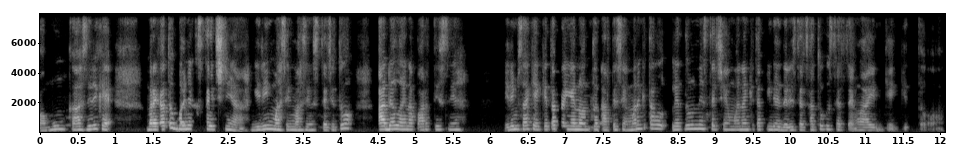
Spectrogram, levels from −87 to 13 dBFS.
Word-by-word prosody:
Pamungkas, 210 +4 -1
jadi 240 +3 +1
kayak 215 -3 0 0.5
mereka 215 +2 +6
tuh 320 0 0
banyak 245 +1 +1
stage-nya. 225 -6 +4
Jadi 220 +6 -1
masing-masing 195 -2 +3
stage 190 0 +1
itu 285 - 0 0.4
ada 225 +2 +6
line 230 -3 0
up 215 - -11
artisnya. 210 +1 -1 0.6
Jadi 185 +5 -4
misalnya 235 +1 +1
kayak 215 - -13
kita 255 - +1
pengen 225 -1 +1
nonton 210 0 -2
artis 200 +1 +2
yang 205 - -5
mana 265 - -1
kita 280 0 -6 0.2
lihat 220 0 -5
dulu 260 +2 -3
nih 270 -1 +4
stage 230 -3 -2
yang 215 - -6
mana, 210 +1 -4
kita 220 0 -8
pindah 210 -1 -4
dari 185 -2 -4
stage 190 -1 +2
satu 195 +4 -8
ke - - -5
stage 200 -2 -3
yang - - -8
lain, 180 +3 -6
kayak 205 - -15
gitu. - - -19
215 Hz, 210 wpm, -21 LUFS, 200-230 Hz, 0.6 s, mereka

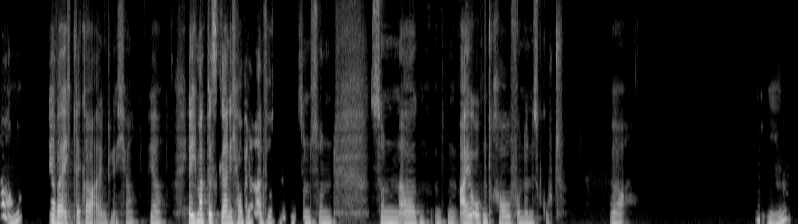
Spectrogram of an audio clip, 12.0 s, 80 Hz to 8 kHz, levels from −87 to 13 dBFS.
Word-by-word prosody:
Ja. 415 +1 +2 0.6
Ja, 215 -2 +6
war 185 - +8
echt 185 +1 -2
lecker 185 0 0
eigentlich, 170 0 -9
ja. 180 0 -8 0.2
Ja. 185 -2 -4 0.3
Ja, 215 - +9
ich 215 - +8
mag 225 -1 +7
das 225 -1 +6
gerne. 190 0 +5
Ich 185 +1 -3
haue 185 - +3
mir 190 - -3
dann - - 0
einfach 180 +2 -3
'n 185 -1 -15
'n - - -11
so - - -20
'n 185 - 0
so 185 +1 -8
'n 185 0 -2 0.6
so 195 - -5
'n, 185 -1 +2
ähm 180 +1 -1
'n 185 0 -9
'n - - -19
Ei 200 +4 +5
oben 210 0 +2
drauf 195 0 -4
und 175 - -3
dann 165 -1 -2
ist 165 0 -8
gut. - - -17 0.7
Ja. 175 -2 -4 2.1
Mhm. 170 - -2
185 Hz, 190 wpm, -22 LUFS, 180-195 Hz, 2.1 s, Ja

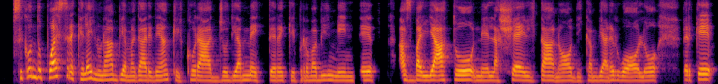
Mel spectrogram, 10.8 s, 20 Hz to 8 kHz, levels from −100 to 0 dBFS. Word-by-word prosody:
secondo 265 +2 0
può 265 0 +7
essere 275 -7 +1
che 205 - -4
lei 210 +4 +3
non 170 -4 -2
abbia 170 -1 -1
magari 155 0 -2
neanche 160 +3 -4
il 135 -3 -11
coraggio 145 -3 -1
di 155 +2 -2
ammettere 150 -1 -3
che 150 -1 -8
probabilmente 155 0 -3 0.3
ha 165 - +2
sbagliato 165 +2 +5
nella 150 -1 -3
scelta, 155 -1 +1
no, 145 +2 -3
di 135 -1 -11
cambiare 145 +2 -4
ruolo, 150 -1 -2 0.3
perché 185 +7 +1
155 Hz, 135 wpm, -22 LUFS, 145-170 Hz, 0.3 s, può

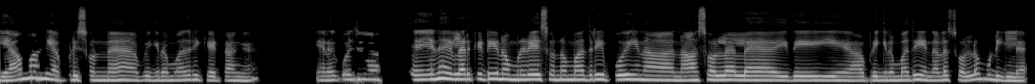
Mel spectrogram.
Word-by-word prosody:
ஏம்மா, 265 +7 +2
நீ - - +3
அப்டி 205 +2 -3
சொன்ன?" 195 -1 -1 0.3
அப்டிங்கிற 190 0 -3
மாதிரி 205 +2 -1
கேட்டாங்க. 185 -1 -3 0.8
எனக்கு 195 +1 -3
கொஞ்சம் 225 0 -2 0.4
ஏ - - +1
ஏன்னா, 270 +4 +5
எல்லார்கிட்டயும் 240 +1 +2
நான் 235 - +3
முன்னாடியே 225 +1 +3
சொன்ன 215 0 0
மாதிரி, 220 +1 +1
போயி, 225 +1 +3
"நான் 200 -2 0
நான் 195 +1 0
சொல்லல, 205 -1 +2 0.4
இது 190 +1 -1 0.5
எ"அப்டிங்கிற 185 +1 -2
மாதிரி 195 +3 0
என்னால 185 +2 -1
சொல்ல 195 +4 -1
முடியல. 180 -6 0
205 Hz, 150 wpm, -23 LUFS, 190-225 Hz, 0.8 s, ஏன்னா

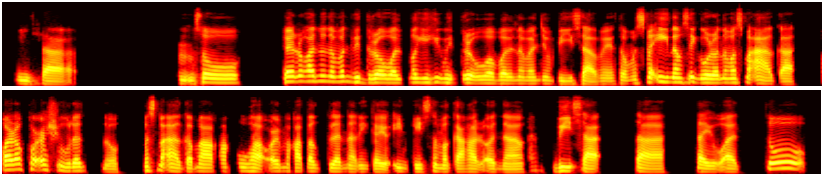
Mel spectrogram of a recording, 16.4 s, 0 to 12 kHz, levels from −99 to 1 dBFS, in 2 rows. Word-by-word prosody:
Dun 125 -2 -2
sa 105 -2 +1 1.1
Mm, 120 -1 -3
so 155 -1 +2 0.5
pero 200 +1 +3
ano 210 +1 +3
naman, 205 0 0
withdrawal 155 -4 +2
magiging 165 +1 -2
withdrawable 135 -4 +1
naman 125 0 -4
yung 125 -2 -7
visa 110 -3 0
mo, 110 - -9
eh, 110 0 -4
so 125 - -1
mas 135 +1 -4
mainam 185 -2 +3
siguro 160 -3 +2
na 160 +1 -2
mas 160 -2 0
maaga 110 -5 +2 0.2
para 195 +3 +5
for - - 0
assurance, 155 -5 0 0.2
'no, 110 -1 -5 0.2
mas 160 -1 0
maaga 130 -3 +3
makakakuha 140 +1 +1
or 140 - +1
makapag-plan 135 -1 0
na 120 -2 -4
rin 120 - -7
kayo 115 -1 0
in 135 - -4
case 125 -1 -4
na 140 - -2
magkakaroon 120 -1 +1
ng 110 0 +1 0.3
visa 150 +3 +2 0.3
sa 115 -1 +2 0.3
Taiwan. 120 0 +2 0.3
So, 470 -1 +3
140 Hz, 155 wpm, -23 LUFS, 120-160 Hz, 1.1 s, para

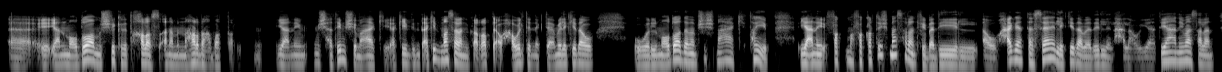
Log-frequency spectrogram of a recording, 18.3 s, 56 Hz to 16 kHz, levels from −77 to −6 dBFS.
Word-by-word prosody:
آآ، 90 -1 -5
يعني 105 0 +3
الموضوع 110 +8 +5
مش 115 -5 -1
فكرة 120 -5 -4
خلاص - - +2
أنا 110 - -1
مِن 105 - -8
النهارده 120 +3 +2
هابطّل، - - -8
م - - -28 0.5
يعني 105 +1 -3
مش 120 -1 -2
هتمشي 155 0 -2
معاكِ. - - 0
أكيد 115 -2 -3
أنتِ 110 - -7
أكيد 165 -3 +2
مثلًا 115 -9 +4
جرّبتِ - - +2
أو - - +2
حاولتِ - - 0
إنِّك - - -8
تعملي 115 +3 -1
كده، 115 0 +2
و 110 -1 -1 0.6
والموضوع 105 +7 +2
ده 130 -4 0
ما 120 - -1
مشيش 115 - -4
معاكِ. 135 -1 -6
طيّب، - - -2 0.5
يعني 115 0 +6
فك 135 - -2
ما 135 -2 -8
فكرتيش 140 - -3
مثلًا 215 - 0
في - - -3
بديل، 95 -2 -2
أو 90 -2 -3
حاجة 150 0 +5
تسالي 155 +1 +2
كده 130 -4 +1
بديل 100 +2 -4
للحلويّات، 90 0 -7
يعني 135 0 +1
مثلًا، 115 -7 -1
115 Hz, 155 wpm, -26 LUFS, 105-135 Hz, 0.6 s, يعني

